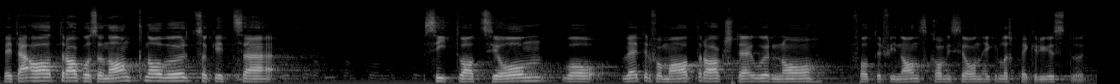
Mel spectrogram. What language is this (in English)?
Swiss German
